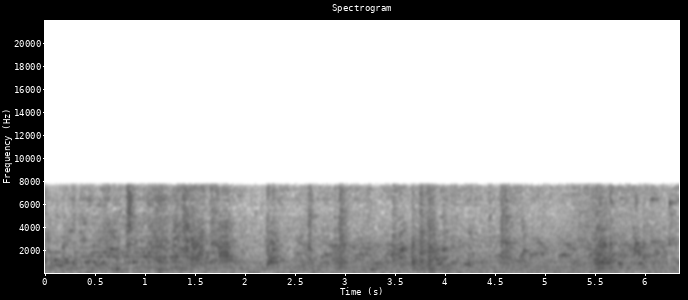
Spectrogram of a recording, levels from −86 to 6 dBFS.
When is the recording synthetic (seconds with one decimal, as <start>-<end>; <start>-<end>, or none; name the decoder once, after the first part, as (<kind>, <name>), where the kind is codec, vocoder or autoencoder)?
0.0-2.9 (vocoder, HiFi-GAN); 3.9-4.6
